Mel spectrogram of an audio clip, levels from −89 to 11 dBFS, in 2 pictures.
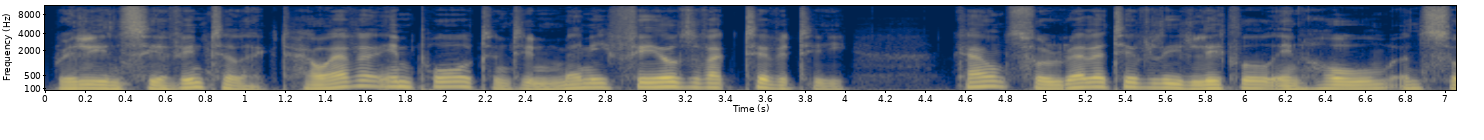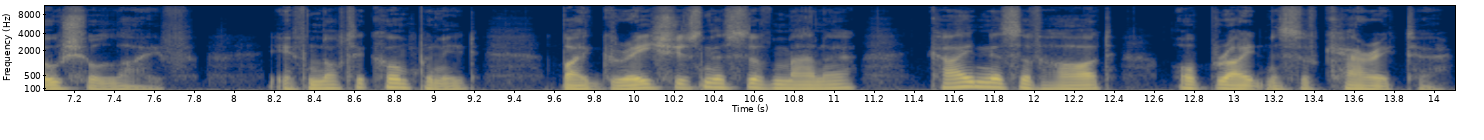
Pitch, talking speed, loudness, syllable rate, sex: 105 Hz, 135 wpm, -19 LUFS, 5.0 syllables/s, male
